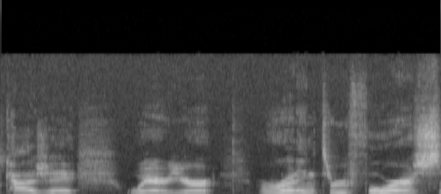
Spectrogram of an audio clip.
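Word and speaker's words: Kage: plays more like the legend of cage or believe the proper pronunciation is KJ where you're running through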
